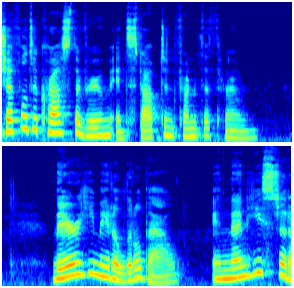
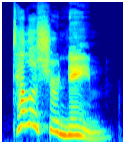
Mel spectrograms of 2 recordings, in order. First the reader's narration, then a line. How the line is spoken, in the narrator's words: said the king in a gruff, angry voice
